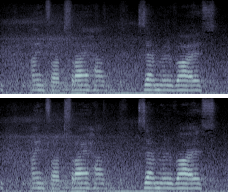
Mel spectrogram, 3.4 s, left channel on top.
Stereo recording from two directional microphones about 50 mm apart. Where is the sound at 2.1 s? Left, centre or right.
Right.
